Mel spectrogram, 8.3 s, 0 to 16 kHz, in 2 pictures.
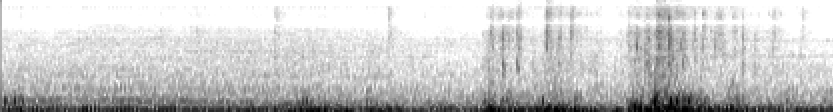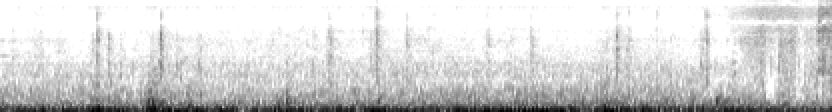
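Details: Land Rover Freelander 2 driving: low road rumble with a few dull thuds as wheels hit bumps and joints; silent blocks, bearings, stabilizer link checked fine; rear shock absorber knock.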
